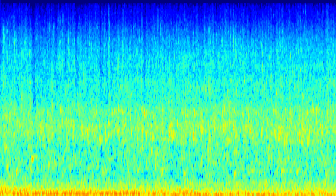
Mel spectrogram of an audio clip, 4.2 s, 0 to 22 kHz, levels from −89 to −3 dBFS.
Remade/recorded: recorded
